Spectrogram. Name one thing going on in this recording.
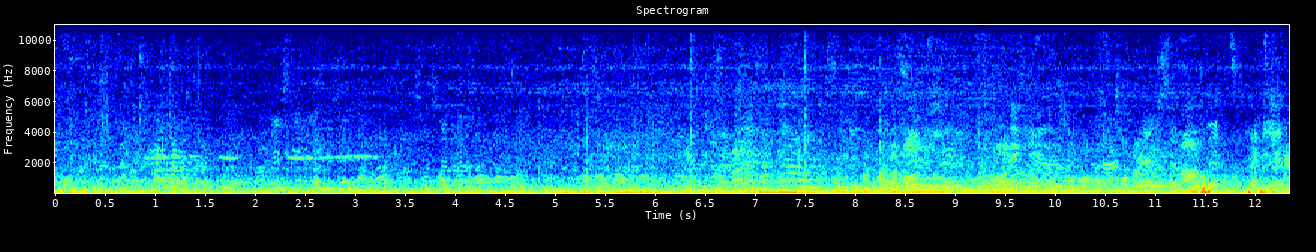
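Men and women chat at outdoor tables nearby.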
